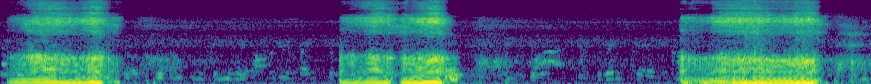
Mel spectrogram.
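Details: Heavy snoring at night, keeping someone awake: deep, loud, vibrating snores on breathing in, about three in nine seconds with quiet gaps between.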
